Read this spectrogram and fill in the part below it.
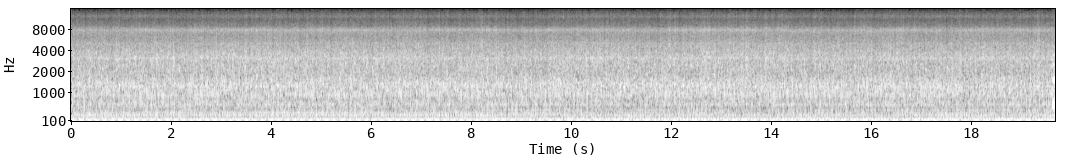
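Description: A small floatplane's propeller engine drones steadily in flight during a lazy turn over water near an island, a loud constant cabin hum with no breaks.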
